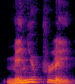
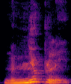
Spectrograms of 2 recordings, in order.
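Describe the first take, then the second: First: Manipulate said Korean-style, every syllable even as 매니퓰레이트; Konglish manipulate. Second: Manipulate said as 머뉴플레잇, stress on the second syllable, reduced vowels; native manipulate. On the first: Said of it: "우리나라 사람한테 이걸 발음하라면". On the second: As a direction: swallow the weak syllables of manipulate. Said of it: "원어민 사람은 이거 어떻게 발음하는지". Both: Shown as a demonstration.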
